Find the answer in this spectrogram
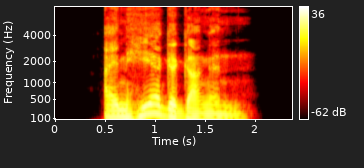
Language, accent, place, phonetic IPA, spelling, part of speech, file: German, Germany, Berlin, [aɪ̯nˈhɛɐ̯ɡəˌɡaŋən], einhergegangen, verb, De-einhergegangen.ogg
- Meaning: past participle of einhergehen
